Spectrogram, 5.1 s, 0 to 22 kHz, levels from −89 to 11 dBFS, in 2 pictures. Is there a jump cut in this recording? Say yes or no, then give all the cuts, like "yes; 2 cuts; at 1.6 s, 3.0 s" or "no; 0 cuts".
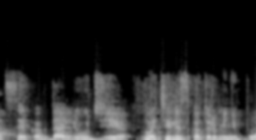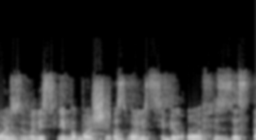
yes; 2 cuts; at 1.9 s, 3.7 s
